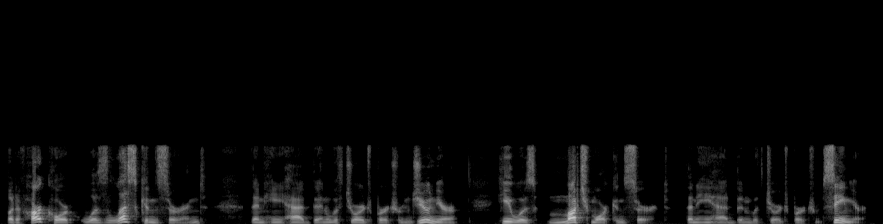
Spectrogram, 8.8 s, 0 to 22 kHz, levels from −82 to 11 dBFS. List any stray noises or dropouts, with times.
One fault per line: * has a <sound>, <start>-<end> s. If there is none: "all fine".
all fine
